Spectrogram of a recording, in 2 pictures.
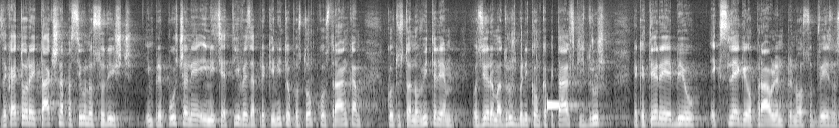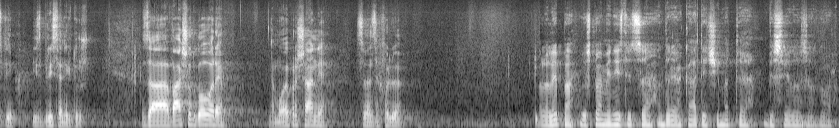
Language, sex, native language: Slovenian, male, Slovenian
